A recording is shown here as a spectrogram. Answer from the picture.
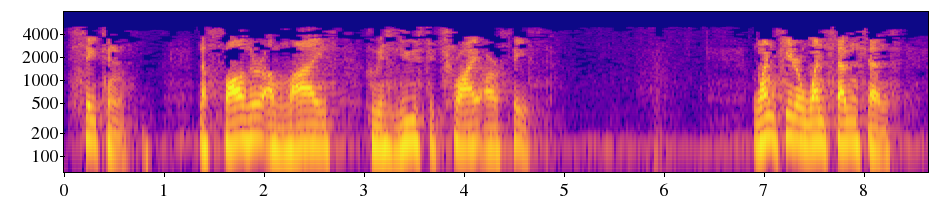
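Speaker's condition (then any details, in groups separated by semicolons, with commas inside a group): Cleft palate; congenital cleft palate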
